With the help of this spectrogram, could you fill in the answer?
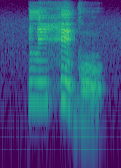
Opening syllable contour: high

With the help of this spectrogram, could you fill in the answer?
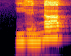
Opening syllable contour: low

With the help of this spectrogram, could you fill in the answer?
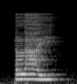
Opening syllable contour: low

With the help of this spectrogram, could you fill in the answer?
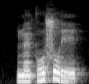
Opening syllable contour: low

